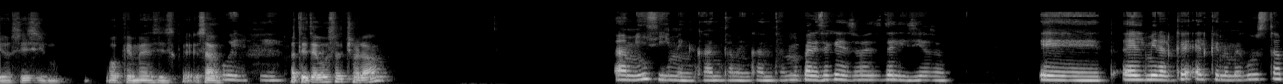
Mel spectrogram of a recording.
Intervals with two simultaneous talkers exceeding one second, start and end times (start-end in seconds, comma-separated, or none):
none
